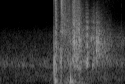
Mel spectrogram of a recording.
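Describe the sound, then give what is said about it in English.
Gunfire from a gun battle erupts after a quiet hush: a few loud, sharp reports crack in quick succession, then die away into faint noise. “he was awakened by what sounded like a gun battle”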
